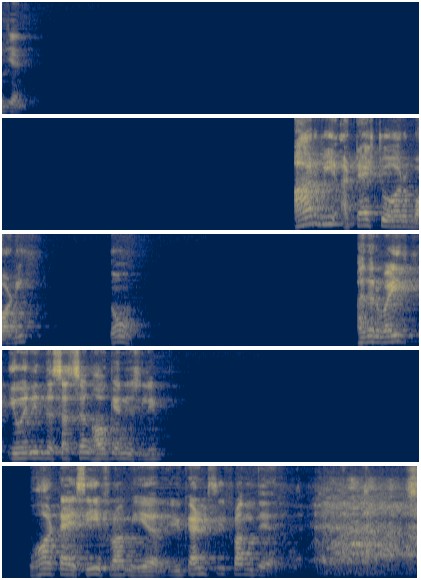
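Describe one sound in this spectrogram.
An elderly man speaks calmly into a nearby microphone, in short bursts with pauses.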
